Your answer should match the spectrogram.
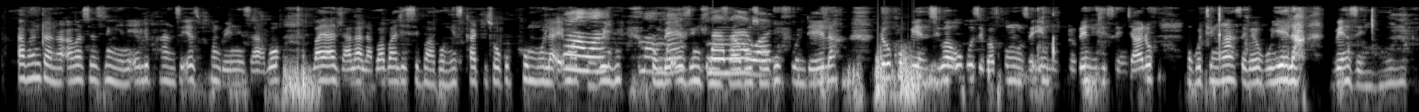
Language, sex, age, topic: North Ndebele, male, 25-35, health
